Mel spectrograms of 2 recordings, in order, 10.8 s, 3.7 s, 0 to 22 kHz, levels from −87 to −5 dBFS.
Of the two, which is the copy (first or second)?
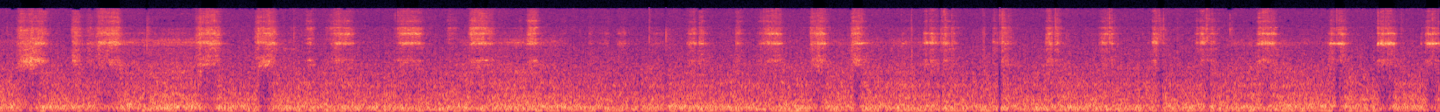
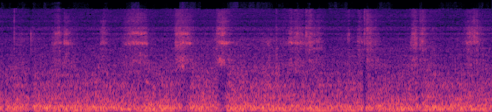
second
